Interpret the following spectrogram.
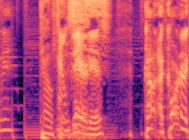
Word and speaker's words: Countess: Remember Candace Vaughn from the Parkers? No, say her name again. Please say her name again. Countess. Thank you. What? Countess. You remember Countess. You remember Countess? Wakanda? Not Wakanda. Countess. It's Countess. Countess. It's the Countess.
